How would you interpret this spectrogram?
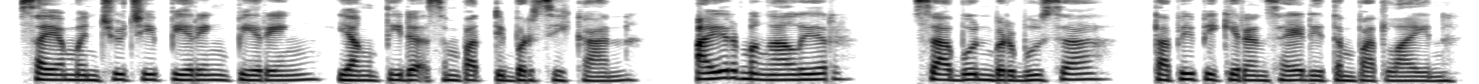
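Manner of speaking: ordinary delivery, nothing marked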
